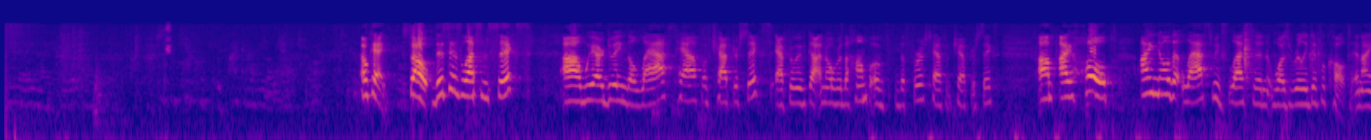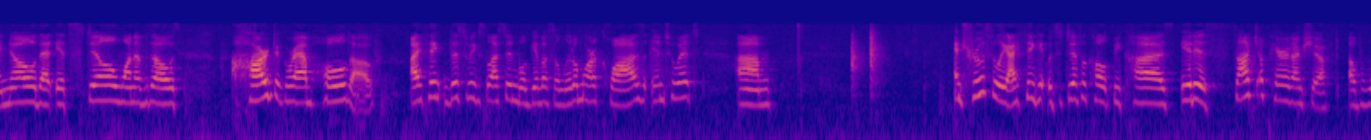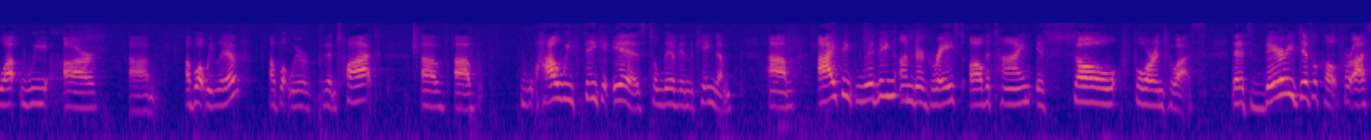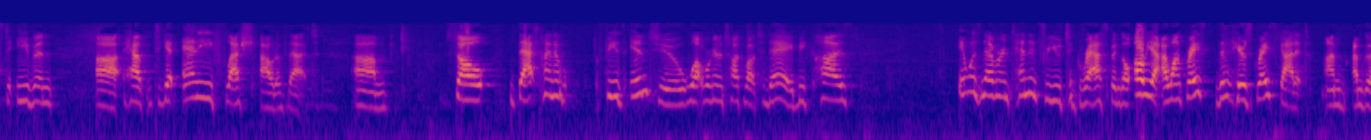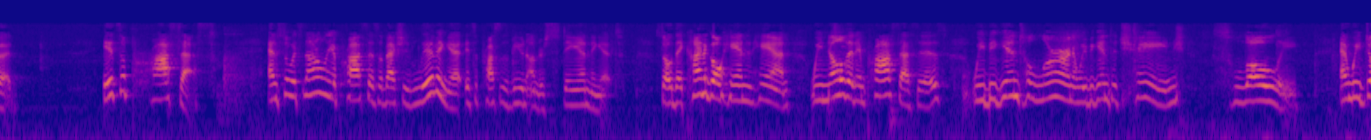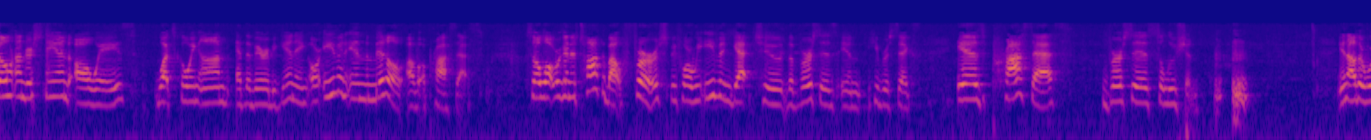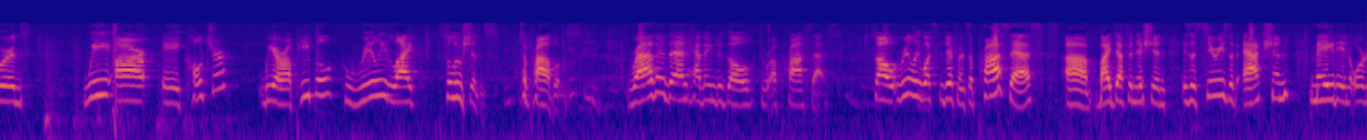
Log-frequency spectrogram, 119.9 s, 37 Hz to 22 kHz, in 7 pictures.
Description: heb-ii-lecture-6.mp3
